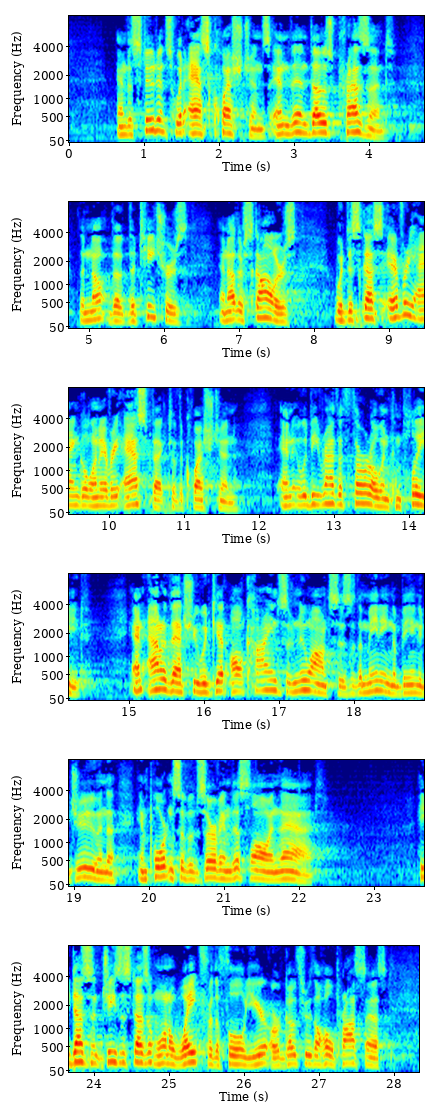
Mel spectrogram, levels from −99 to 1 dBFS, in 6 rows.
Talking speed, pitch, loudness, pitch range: 170 wpm, 160 Hz, -22 LUFS, 140-180 Hz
